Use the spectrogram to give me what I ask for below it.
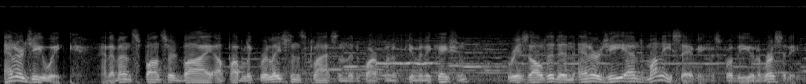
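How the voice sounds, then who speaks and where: A man narrating an old newsreel in a measured, formal announcing manner. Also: lowish voice, sing-song, music in the background, rough recording.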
